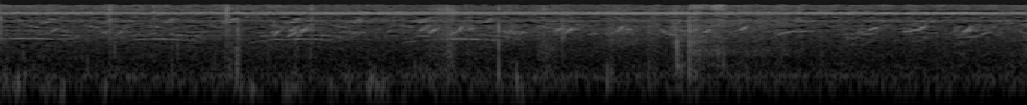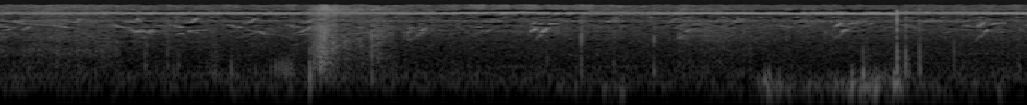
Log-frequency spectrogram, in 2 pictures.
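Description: Faint outdoor ambience: a few short bird chirps, about three in the first couple of seconds, over a steady high-pitched hiss. A sharp click comes about seven seconds in, and a few low thumps come near the end.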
